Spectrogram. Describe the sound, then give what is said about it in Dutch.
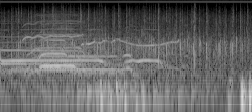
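Applause and cheering from a crowd at a pro-Palestine rally on a city square: steady clapping mixed with high whistles and whoops, then a few sharper shouts near the end. “Mag ik een groot applaus voor Lev?”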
